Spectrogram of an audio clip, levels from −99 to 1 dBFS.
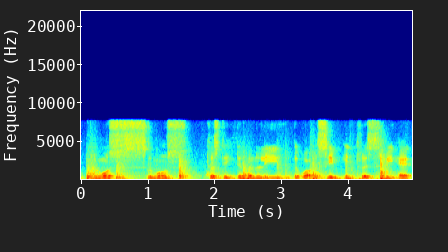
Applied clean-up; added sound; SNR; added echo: none; Walk, footsteps; 5 dB; reverberation time 0.3 s.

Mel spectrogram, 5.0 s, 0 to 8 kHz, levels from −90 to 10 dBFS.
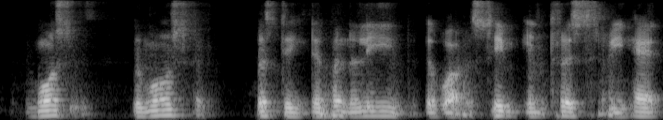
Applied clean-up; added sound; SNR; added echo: neural mask model DeepFilterNet 3.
